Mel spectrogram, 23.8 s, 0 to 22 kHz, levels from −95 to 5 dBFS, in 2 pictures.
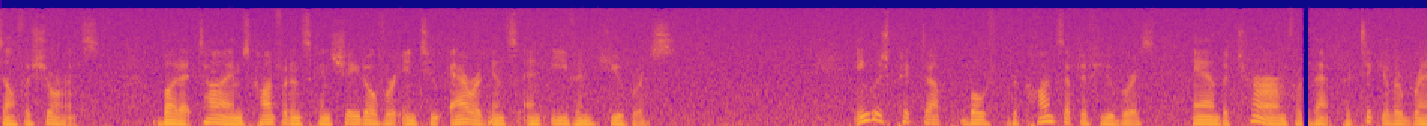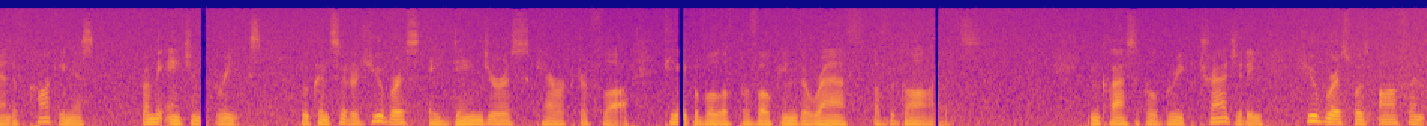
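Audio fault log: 10.85–10.91 s, 13.56–13.60 s, 17.54–17.59 s, 19.67–19.71 s, Bluetooth stall: the speech drops to dead silence for about 33 to 54 ms each time, after "term for", after "of cockiness from the", and between "a dangerous character flaw" and "of provoking the wrath", then picks up again with the room noise about 13 dB under the speech. The likely cause is interference delaying packets, so the headphones' buffer emptied and playback waited for the resends.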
